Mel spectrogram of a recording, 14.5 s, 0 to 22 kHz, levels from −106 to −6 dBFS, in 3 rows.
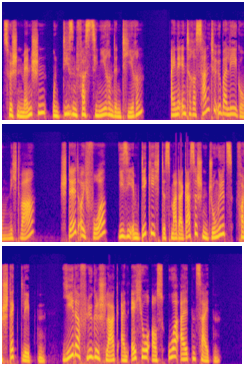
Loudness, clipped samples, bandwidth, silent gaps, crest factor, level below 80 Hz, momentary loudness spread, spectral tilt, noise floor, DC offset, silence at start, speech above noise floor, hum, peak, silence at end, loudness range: -17 LUFS; under 0.1%; 12 kHz; none; 18 dB; -48 dBFS; 7 LU; -4 dB/octave; -77 dBFS; under 0.1%; 0.05 s; 61 dB; none; 0 dBFS; 0.45 s; 2 LU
